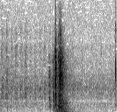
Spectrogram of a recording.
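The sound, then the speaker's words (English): A taxi cab speeding around a corner and stopping: a single brief, broad whoosh of the car that swells and fades quickly, with a faint small click shortly after. “The cab speeds around a corner and stops in front of a vast, dilapidated building.”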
